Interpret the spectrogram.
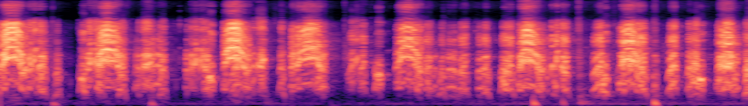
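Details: Chukar of the Pamir uttering spaced, hissing chuck notes in uneven groups, with a couple of faint low knocks in the background.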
